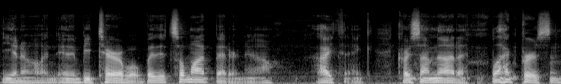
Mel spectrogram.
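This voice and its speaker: Noticeable background noise runs under the recording. Over it, a man speaks with a very deep, low pitch. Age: 70s. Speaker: talk show host. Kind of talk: casual interview chat. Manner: halting, many fillers.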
